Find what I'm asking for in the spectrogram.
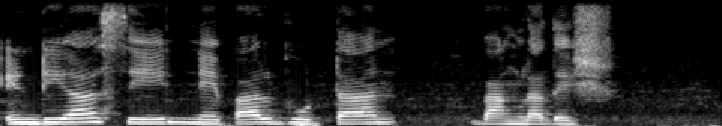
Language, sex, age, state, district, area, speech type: Assamese, female, 18-30, Assam, Kamrup Metropolitan, rural, spontaneous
